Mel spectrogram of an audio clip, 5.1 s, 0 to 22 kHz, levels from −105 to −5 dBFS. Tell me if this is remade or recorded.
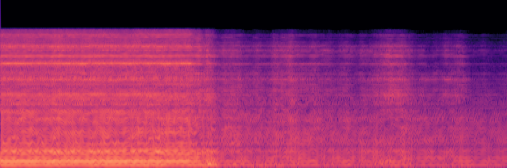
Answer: remade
